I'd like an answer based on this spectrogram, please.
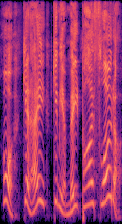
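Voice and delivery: high, hammed-up Aussie accent; laconic outback drawl. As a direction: overdo the outback twang. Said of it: "mock Aussie voice".

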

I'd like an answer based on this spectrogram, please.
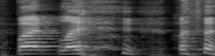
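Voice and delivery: high laughter through words; laughing. Real, not acted. Laughing while admitting the red hair is fake. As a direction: laugh as you try to talk.

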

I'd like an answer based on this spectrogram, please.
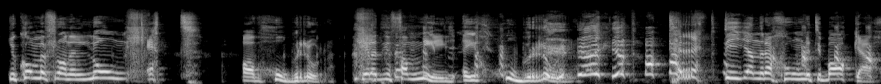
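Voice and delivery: high-pitched, drawn-out mock tirade; hammed-up outrage. Host insulting a letter writer's whole family, hammed-up outrage. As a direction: stretch the insults out in comic indignation.

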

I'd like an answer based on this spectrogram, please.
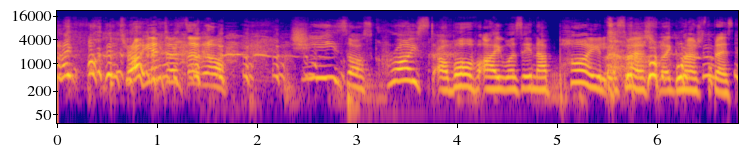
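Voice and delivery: real laughter breaking into the words; laughing. Real, not acted. Teller recalling trying to sit up, laughing. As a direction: tell it through helpless laughter. Laughing while retelling the ordeal.

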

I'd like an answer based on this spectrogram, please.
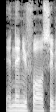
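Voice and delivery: ordinary delivery

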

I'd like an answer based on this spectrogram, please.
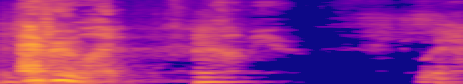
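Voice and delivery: hushed whisper calling everyone close; "come here" breathed with no voice. Pretend. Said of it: "let me do more of a stage whisper".

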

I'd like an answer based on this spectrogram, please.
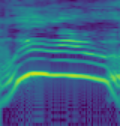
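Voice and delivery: put-on high excited woo to the kids; playful woo. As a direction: whoop it up playfully. Playing loudly with kids.

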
